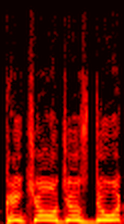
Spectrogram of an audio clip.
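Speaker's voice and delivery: high, whining mock complaint; whiny complainer. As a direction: whine it like a lazy caller. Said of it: "And I go".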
